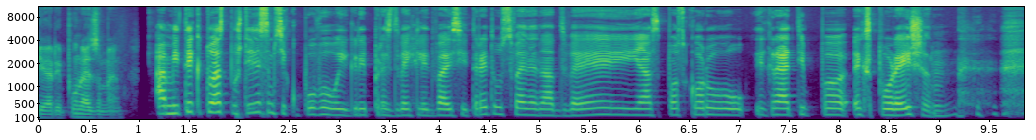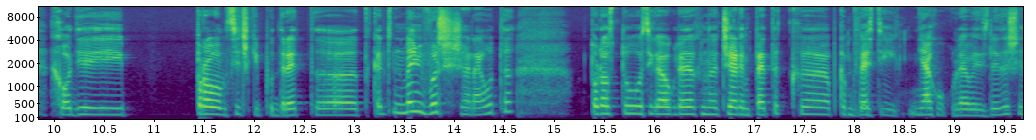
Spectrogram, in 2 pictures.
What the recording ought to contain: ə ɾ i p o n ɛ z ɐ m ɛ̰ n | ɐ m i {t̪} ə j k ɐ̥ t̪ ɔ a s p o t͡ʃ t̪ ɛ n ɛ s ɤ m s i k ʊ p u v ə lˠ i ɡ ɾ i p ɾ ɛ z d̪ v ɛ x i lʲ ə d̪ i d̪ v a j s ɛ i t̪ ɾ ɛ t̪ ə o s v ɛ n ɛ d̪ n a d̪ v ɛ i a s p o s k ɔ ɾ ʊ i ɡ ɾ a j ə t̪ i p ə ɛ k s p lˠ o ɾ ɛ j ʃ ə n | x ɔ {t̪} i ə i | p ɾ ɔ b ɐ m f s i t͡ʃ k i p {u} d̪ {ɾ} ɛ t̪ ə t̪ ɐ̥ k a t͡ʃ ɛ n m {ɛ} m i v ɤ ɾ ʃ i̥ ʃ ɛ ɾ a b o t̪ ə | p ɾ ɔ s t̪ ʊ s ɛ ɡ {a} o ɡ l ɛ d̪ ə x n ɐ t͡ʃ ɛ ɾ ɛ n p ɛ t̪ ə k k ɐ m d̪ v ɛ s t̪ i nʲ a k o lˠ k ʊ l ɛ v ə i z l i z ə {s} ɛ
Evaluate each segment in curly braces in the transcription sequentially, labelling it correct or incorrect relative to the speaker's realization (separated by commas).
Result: correct, incorrect, incorrect, correct, correct, correct, incorrect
